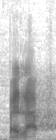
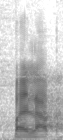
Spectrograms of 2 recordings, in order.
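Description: No difference in how they are said.

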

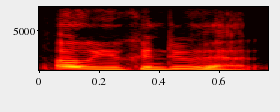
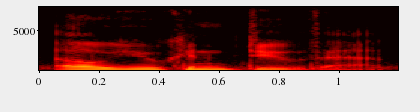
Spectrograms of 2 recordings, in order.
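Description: First: Much higher, louder burst of delight; excited mock reaction. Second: Said in the usual way. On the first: Streamer imitating casters checking off boxes, mock excited. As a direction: pipe up as an impressed casting director.

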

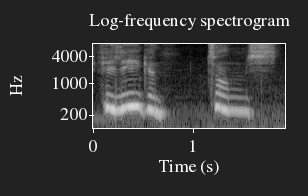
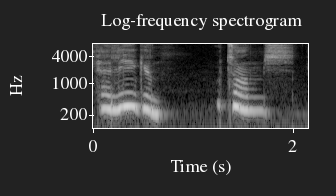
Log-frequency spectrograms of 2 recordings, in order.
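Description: Both takes have the same delivery.

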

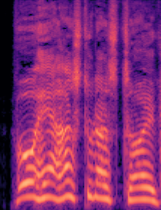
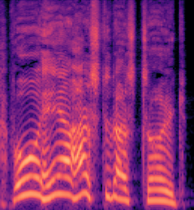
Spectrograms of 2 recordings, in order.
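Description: First: Higher, louder gang shout retold by Joey; shouted demand. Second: Even higher, louder repeat of the gang shout; shouted demand. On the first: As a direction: yell it as the thugs did. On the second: Retold or imitated. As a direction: yell it once more, harder. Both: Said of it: "schrien sie".

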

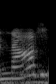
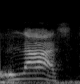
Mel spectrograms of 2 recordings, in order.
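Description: First: "last" turned into "nast"; mistaken N sound. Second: "last" with a clear initial L; correct L sound. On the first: Teacher echoing the student's slip, N-sound "last". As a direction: begin "last" with N instead of L. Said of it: "Không phải last". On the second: Teacher giving the student the model, clear L in "last". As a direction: land firmly on the L of "last". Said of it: "Last chứ không phải là last". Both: Shown as a demonstration.

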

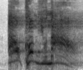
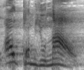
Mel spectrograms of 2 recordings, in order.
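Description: First: Raised, higher preacher's quote; preached shout. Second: Said in the usual way. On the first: Retold or imitated. Preacher voicing the disciples questioning Jesus, preached shout.

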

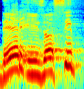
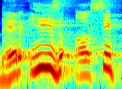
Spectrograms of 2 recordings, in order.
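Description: First: Said in the usual way. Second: There is a ship, drawn out word by word; slow dictation. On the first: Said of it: "example sentence, said first". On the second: Shown as a demonstration. Teacher repeating the example sentence slowly for students. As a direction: spell it out slowly for the class. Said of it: "example sentence, repeated slowly".

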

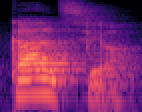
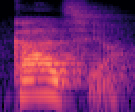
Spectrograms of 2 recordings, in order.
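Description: No difference in how they are said.

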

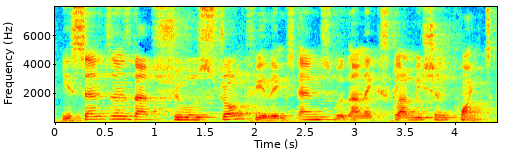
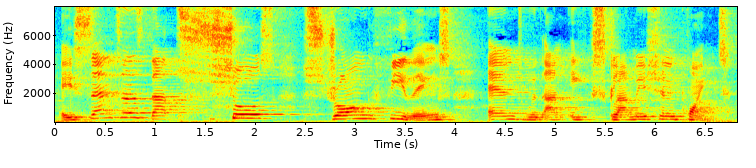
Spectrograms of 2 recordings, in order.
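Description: First: Said in the usual way. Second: Stretched out, teacherly and deliberate; slow dictation. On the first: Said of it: "teacher repeats rule normally". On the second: Shown as a demonstration. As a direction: spell the rule out slowly for the class. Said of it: "teacher states rule slowly, dictating".

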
